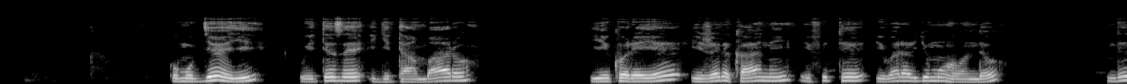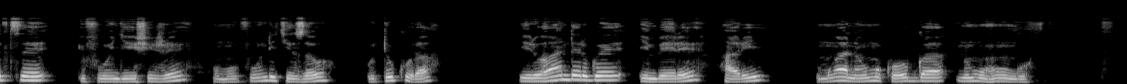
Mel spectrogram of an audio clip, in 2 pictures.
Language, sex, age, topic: Kinyarwanda, male, 25-35, health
